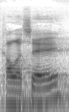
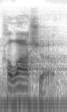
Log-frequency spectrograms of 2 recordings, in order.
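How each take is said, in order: First: The name ends with an 'ee' sound. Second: The name ends with an 'uh' sound. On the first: The speaker calls it right. "but I guess it is technically" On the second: The speaker calls it wrong. "I grew up saying Colossia"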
